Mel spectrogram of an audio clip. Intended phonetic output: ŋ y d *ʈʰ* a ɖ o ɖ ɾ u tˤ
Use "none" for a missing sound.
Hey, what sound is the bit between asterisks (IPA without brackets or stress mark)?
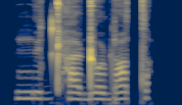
ʈʰ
